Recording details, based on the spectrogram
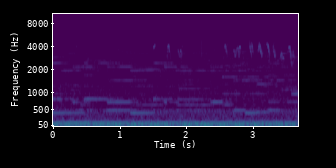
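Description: An ice cream truck plays its looping tinkly jingle over a steady low engine and road rumble, the tune clear and continuous at moderate distance, with faint bird chirps and no speech.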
